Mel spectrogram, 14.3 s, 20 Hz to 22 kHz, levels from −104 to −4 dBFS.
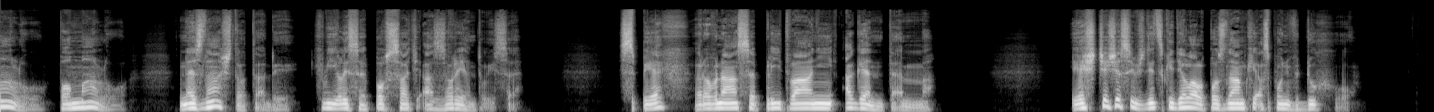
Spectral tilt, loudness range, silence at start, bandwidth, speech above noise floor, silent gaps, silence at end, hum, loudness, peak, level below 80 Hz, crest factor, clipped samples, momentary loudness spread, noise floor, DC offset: -5.5 dB/octave; 5 LU; 0 s; 16 kHz; 49 dB; 0.55-0.59 s, 2.99-3.11 s, 5.34-5.61 s, 6.03-6.19 s, 9.41-9.89 s, 10.46-10.69 s; 1.1 s; none; -21 LUFS; -4 dBFS; -52 dBFS; 18 dB; under 0.1%; 18 LU; -70 dBFS; under 0.1%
